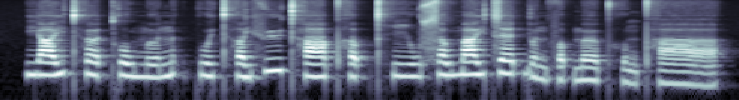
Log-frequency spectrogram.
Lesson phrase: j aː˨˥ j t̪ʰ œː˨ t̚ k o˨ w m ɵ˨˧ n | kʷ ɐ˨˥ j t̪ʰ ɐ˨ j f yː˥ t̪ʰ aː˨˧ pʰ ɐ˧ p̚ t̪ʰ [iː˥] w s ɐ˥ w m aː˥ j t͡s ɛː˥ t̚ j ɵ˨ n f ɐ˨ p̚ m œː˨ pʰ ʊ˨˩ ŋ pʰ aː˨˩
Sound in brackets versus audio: incorrect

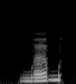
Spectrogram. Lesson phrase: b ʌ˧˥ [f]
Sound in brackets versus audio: incorrect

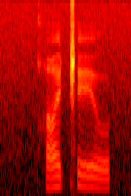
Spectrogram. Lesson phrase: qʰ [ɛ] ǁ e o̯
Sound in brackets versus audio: correct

